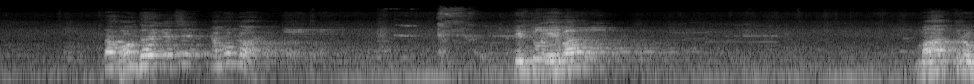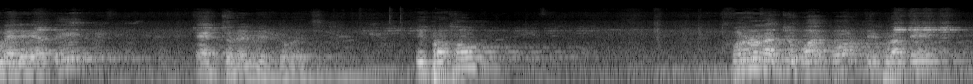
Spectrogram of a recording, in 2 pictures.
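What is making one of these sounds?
A man speaks forcefully into a microphone over a loudspeaker, in bursts with pauses.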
